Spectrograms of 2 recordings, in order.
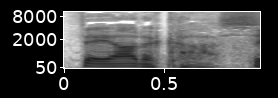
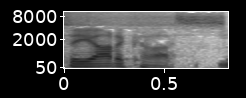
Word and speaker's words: Theotokos: How do you pronounce it? Theotokos? – Theotokos. – Theotokos. Yes. Also called Theotokos by the less educated.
